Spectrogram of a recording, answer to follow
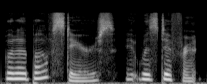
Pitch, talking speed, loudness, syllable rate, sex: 220 Hz, 175 wpm, -17 LUFS, 5.2 syllables/s, female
